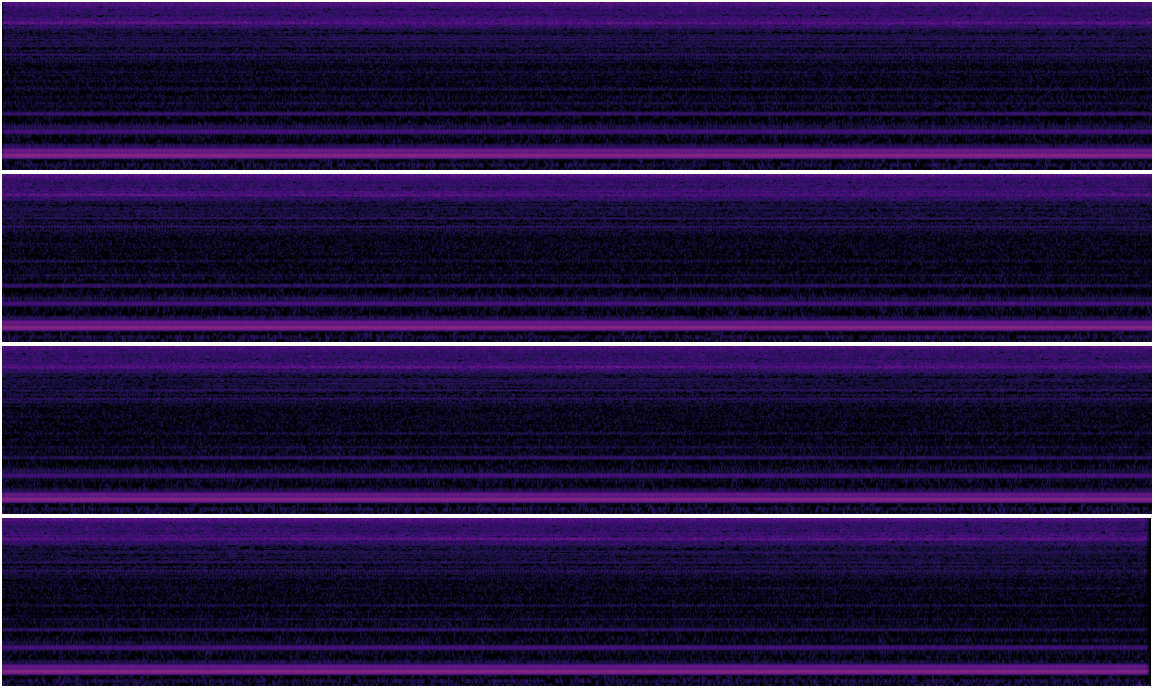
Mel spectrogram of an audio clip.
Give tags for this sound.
electricity
lamp
buzzing

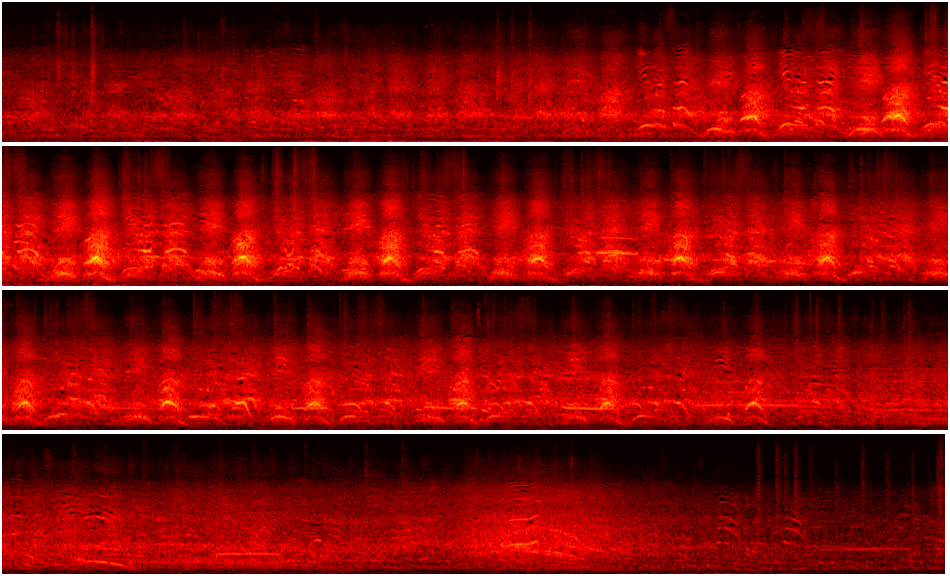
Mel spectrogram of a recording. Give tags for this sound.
Rugby
cup

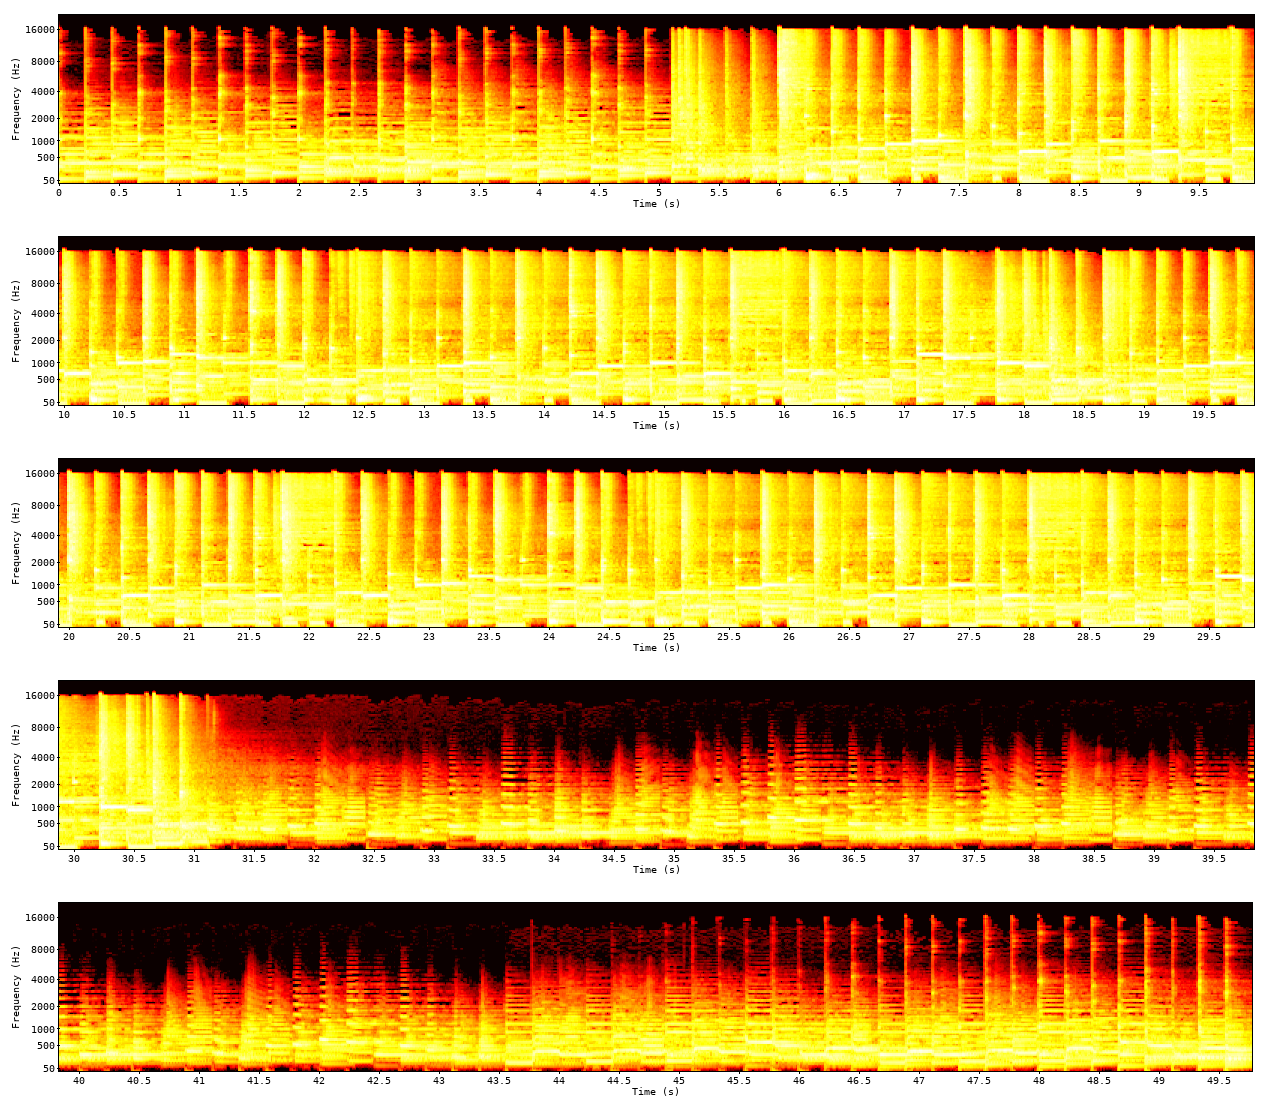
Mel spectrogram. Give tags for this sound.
complex
easy-listening
electronic
happy
idm
joyous
loop
lush
mallet
mellow
melodic
music
optimistic
rhythmic

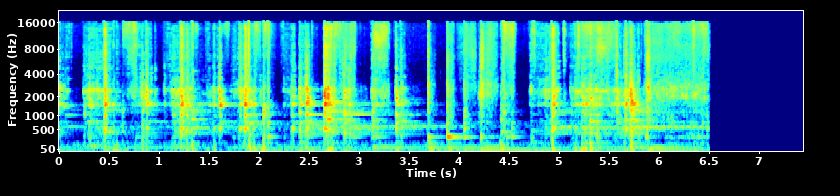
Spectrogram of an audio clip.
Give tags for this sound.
bicycle
bike
fingers
hand
spinning
spinning-wheel
spokes
wheel
whirr

